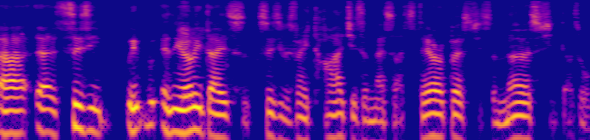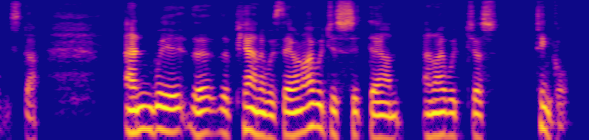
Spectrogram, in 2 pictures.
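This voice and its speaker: Over a silent background in a very clean recording, a man with an Australian accent speaks at a moderate pace and fairly high pitch, using lively intonation, big swings in loudness and long, frequent pauses. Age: 70s. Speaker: therapist and former actor. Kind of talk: interview. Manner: halting.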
